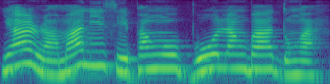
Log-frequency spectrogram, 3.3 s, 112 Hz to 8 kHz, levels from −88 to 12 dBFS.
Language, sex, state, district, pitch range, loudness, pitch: Garo, female, Meghalaya, South Garo Hills, 210-255 Hz, -15 LUFS, 245 Hz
